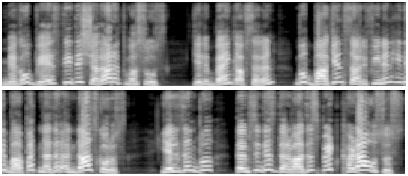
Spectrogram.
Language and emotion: Kashmiri, angry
